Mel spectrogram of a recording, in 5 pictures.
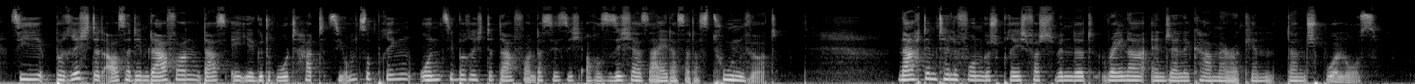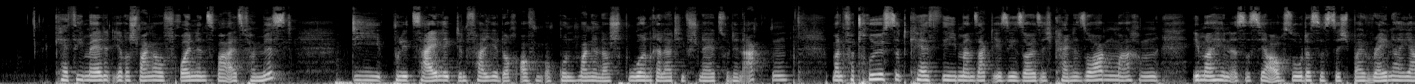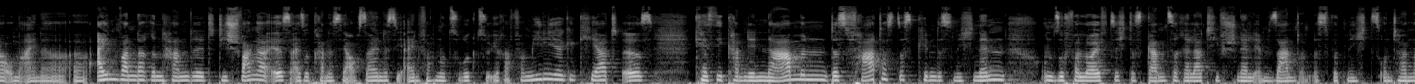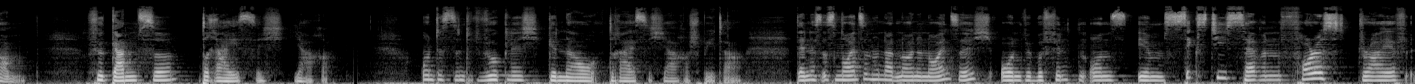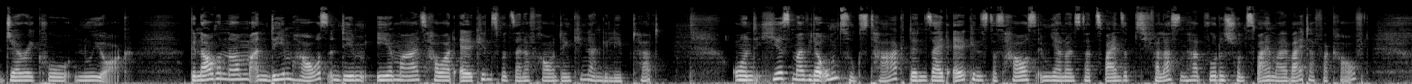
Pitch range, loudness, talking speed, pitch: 175-200 Hz, -19 LUFS, 165 wpm, 185 Hz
